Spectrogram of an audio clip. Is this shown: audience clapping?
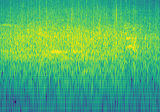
yes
